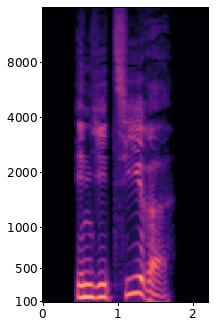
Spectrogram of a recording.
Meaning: inflection of injizieren: 1. first-person singular present 2. singular imperative 3. first/third-person singular subjunctive I
- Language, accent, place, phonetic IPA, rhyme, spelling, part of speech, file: German, Germany, Berlin, [ɪnjiˈt͡siːʁə], -iːʁə, injiziere, verb, De-injiziere.ogg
